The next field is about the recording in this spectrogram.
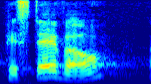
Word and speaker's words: pistevo: So we have pistevo, and so we have the word believing from pistevo, P-I-S-T-E-V-O, long O there.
